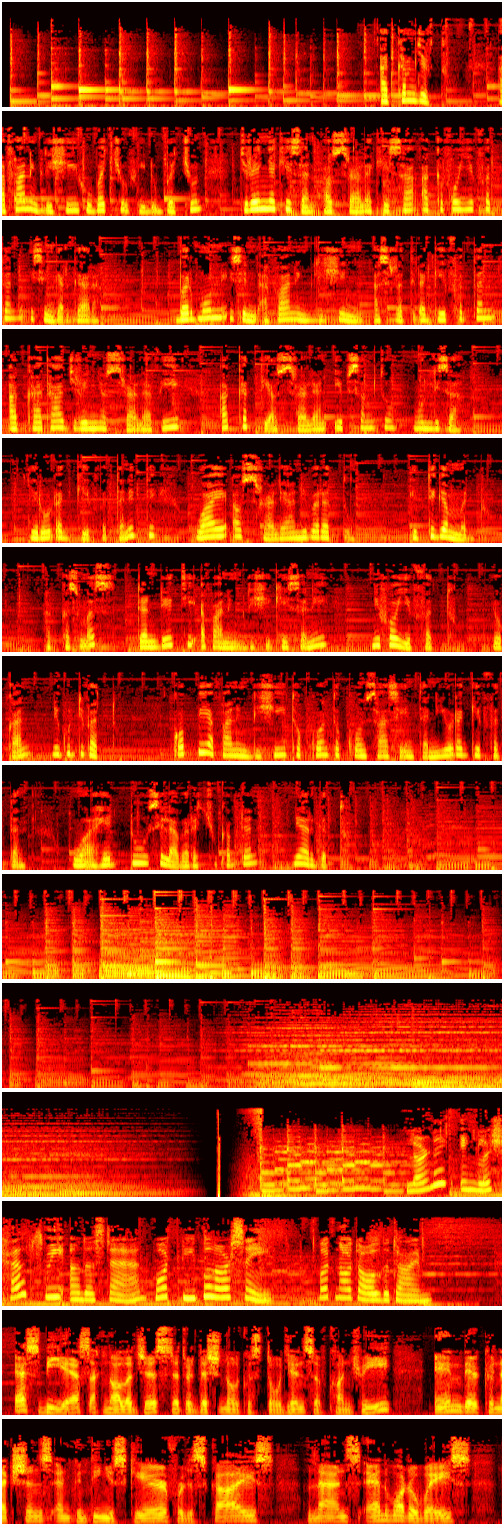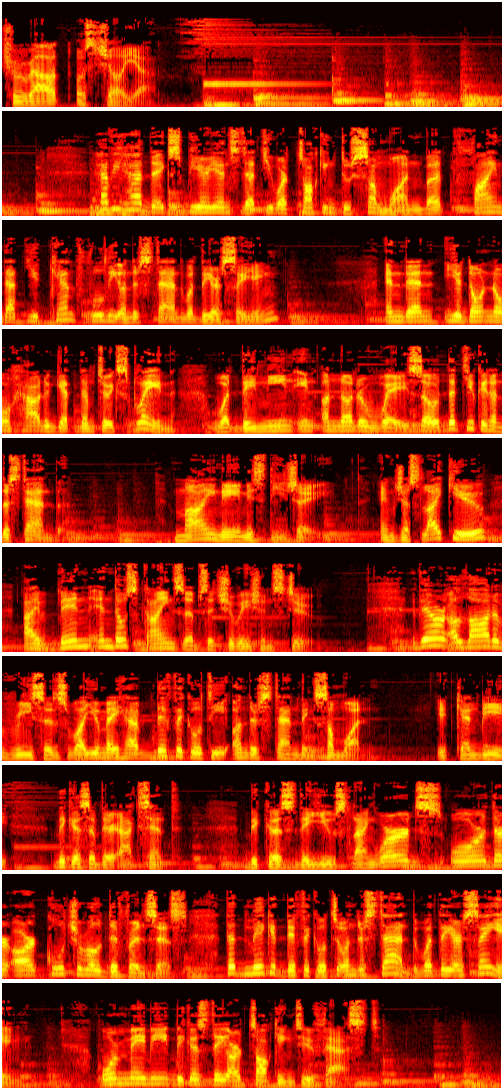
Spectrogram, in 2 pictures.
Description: Learn how to say you don’t understand. Plus hear a comedian’s funny story about misunderstanding an Australian idiom.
